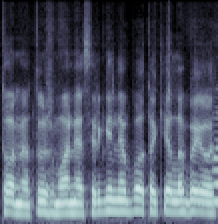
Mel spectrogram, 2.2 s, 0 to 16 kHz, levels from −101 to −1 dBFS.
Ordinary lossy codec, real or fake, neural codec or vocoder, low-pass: Opus, 32 kbps; fake; autoencoder, 48 kHz, 128 numbers a frame, DAC-VAE, trained on Japanese speech; 14.4 kHz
